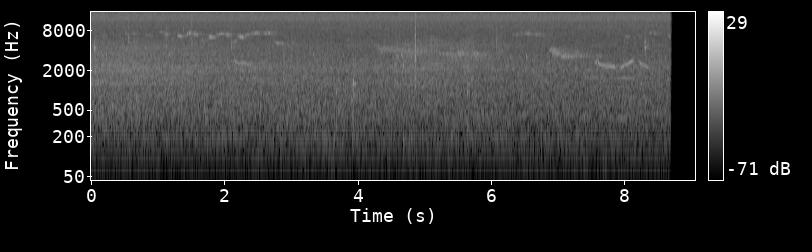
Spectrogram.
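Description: Steady rumble of a steam-hauled passenger train heading away into a tunnel, slowly easing, with small birds chirping over it and one sharp tick about four seconds in. The sound cuts off suddenly near the end.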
